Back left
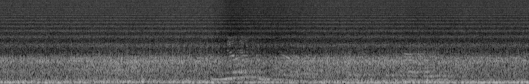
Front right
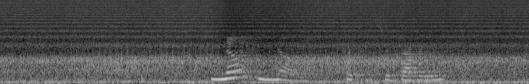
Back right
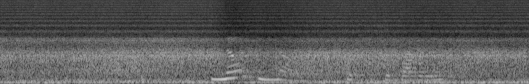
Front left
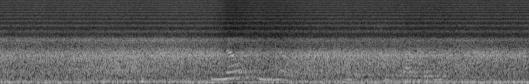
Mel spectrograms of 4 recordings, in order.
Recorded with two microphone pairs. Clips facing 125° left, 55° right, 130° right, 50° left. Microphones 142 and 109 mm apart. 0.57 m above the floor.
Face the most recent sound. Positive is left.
turn(degrees=-55)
